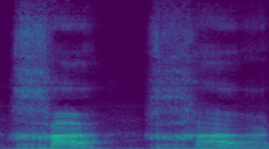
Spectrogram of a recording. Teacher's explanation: kita ha dulu nah ha kesalahan pada huruf Ha ini adalah ketika Antum ngucapin huruf ha tapi ada ngoroknya dikit loh atau ada getarannya k Kha ini salah nih ya Kha ada getarannya ketika ucapin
